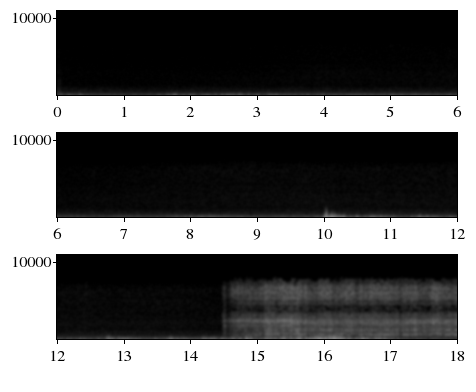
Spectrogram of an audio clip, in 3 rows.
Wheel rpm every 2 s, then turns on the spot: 0, 0, 0, 0, 0, 0, 0, 40, 70.
none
